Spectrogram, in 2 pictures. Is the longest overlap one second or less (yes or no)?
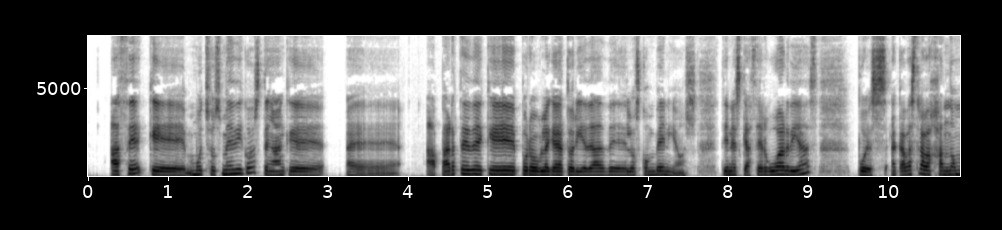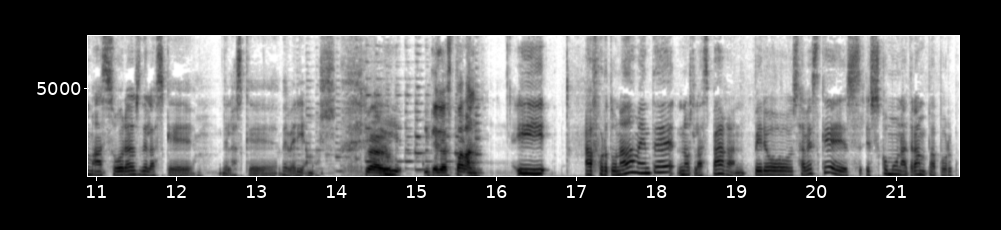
yes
